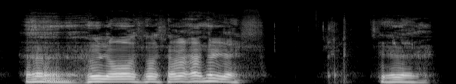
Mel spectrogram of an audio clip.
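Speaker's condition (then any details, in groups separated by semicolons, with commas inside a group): Mouth cancer surgery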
